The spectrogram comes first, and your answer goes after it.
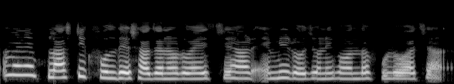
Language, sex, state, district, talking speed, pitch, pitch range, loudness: Bengali, female, West Bengal, Malda, 170 wpm, 275 Hz, 260-315 Hz, -15 LUFS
